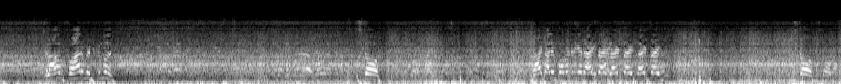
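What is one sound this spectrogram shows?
A group of young men and women shout and cheer together.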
